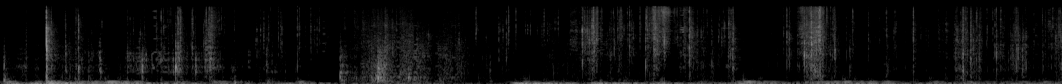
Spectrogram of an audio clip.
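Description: The shiny foil wrapper of an Upper Deck Stature hockey card pack being torn open and crinkled, in irregular rustling and tearing strokes. There is a sharp crack about half a second in.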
